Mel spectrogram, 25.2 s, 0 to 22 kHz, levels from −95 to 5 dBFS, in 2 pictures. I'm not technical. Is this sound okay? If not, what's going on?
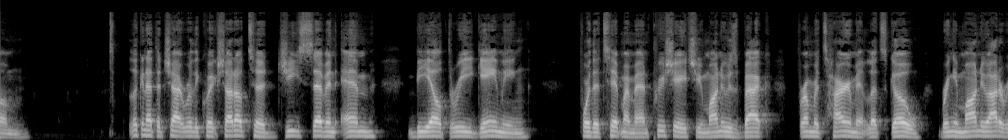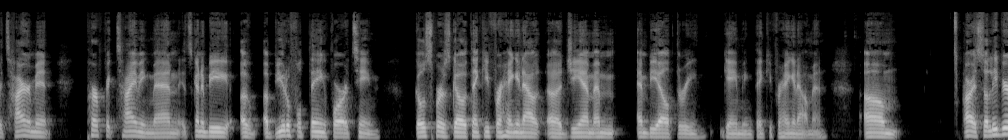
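Yes, it's fine: nothing in this recording sounds broken or glitchy, so there's nothing you need to worry about.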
